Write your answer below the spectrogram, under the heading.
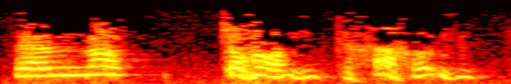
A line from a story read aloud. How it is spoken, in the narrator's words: cried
